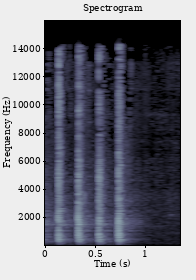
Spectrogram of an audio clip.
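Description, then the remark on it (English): Four firm, evenly spaced, sharp knocks on a door, followed by a short fading tail and then quiet. “If I was Jesus resurrected, I'd be knocking at Pilate's door.”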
